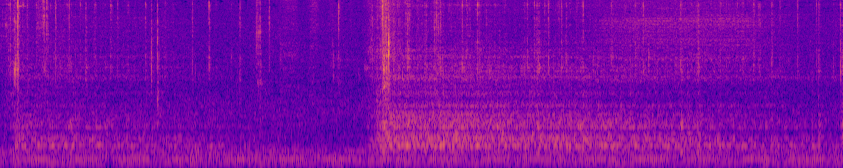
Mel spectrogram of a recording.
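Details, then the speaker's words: Car engine running, mic moved close to the alternator at the front: rough, gritty, fairly loud whirring from inside the alternator, worn alternator bearings. "it's kind of grindy a little bit loud it's on the inside of the alternator and it's not good"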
